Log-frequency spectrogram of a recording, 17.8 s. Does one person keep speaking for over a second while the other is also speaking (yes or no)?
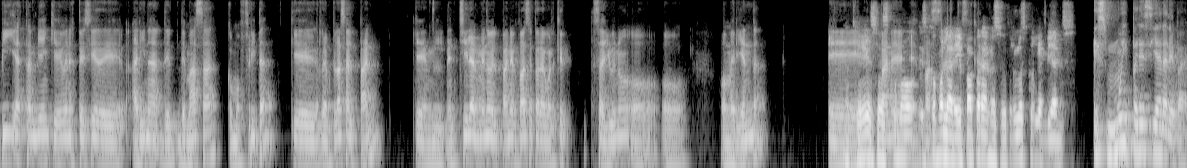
yes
